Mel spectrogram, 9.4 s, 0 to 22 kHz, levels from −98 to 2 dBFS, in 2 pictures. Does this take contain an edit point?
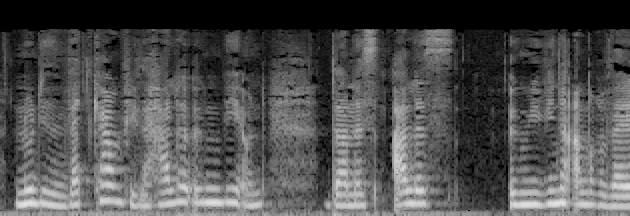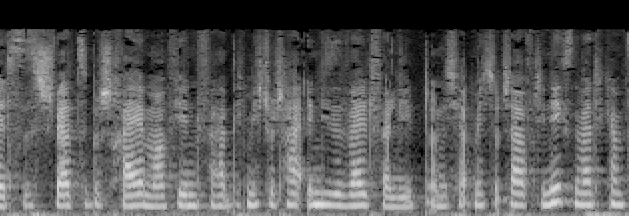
no; 0 cuts

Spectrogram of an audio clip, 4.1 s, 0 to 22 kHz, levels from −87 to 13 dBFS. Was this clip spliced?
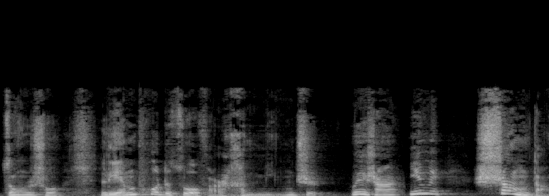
yes; 1 cut; at 3.0 s

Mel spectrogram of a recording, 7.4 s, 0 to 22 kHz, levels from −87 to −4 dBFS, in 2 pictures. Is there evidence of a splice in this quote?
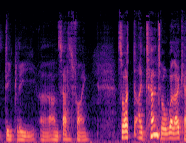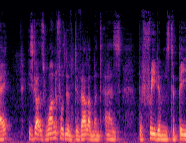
yes; 3 cuts; at 2.6 s, 3.2 s, 5.0 s

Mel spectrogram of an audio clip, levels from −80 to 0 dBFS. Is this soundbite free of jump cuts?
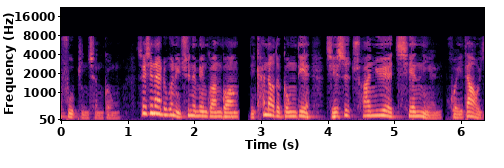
no; 1 cut; at 1.1 s

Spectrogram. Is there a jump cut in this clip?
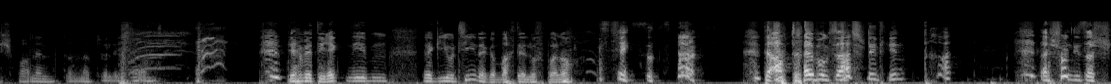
no; 0 cuts

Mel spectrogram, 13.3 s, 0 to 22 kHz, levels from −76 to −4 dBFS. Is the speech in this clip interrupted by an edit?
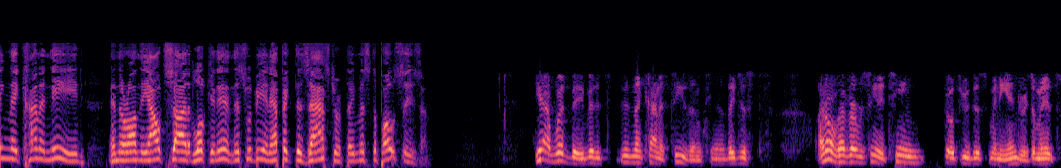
no; 0 cuts

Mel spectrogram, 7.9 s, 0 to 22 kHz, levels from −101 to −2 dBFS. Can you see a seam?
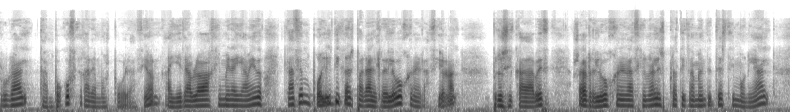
yes; 1 cut; at 3.5 s

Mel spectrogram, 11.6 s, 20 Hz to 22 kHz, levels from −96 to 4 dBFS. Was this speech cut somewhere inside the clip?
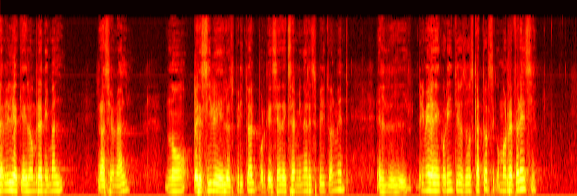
no; 0 cuts

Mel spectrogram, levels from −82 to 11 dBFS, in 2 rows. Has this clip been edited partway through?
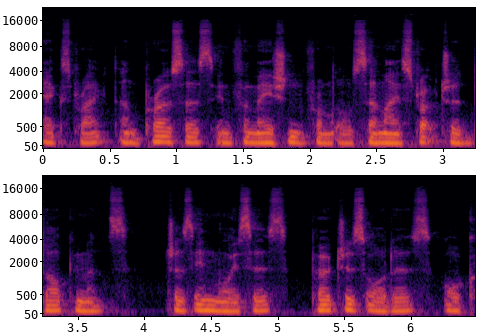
yes; 2 cuts; at 2.2 s, 4.2 s

